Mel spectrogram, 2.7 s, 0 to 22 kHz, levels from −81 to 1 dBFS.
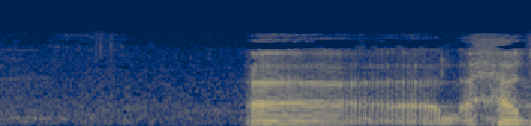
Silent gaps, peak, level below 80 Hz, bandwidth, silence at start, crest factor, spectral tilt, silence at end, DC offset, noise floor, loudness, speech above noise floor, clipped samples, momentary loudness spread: none; -6 dBFS; -56 dBFS; 7.8 kHz; 0 s; 22 dB; -5.5 dB/octave; 0 s; under 0.1%; -52 dBFS; -27 LUFS; 27 dB; under 0.1%; 24 LU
